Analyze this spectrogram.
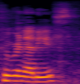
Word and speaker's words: Kubernetes: out of the way at the beginning it's pronounced kubernetes the CLI that we're going to use to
